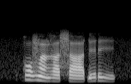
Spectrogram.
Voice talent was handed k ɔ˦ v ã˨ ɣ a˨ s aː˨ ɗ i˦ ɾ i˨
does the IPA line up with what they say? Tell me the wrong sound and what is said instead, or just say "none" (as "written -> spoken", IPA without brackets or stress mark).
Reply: none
